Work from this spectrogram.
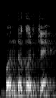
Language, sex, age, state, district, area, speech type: Goan Konkani, male, 30-45, Goa, Bardez, urban, read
